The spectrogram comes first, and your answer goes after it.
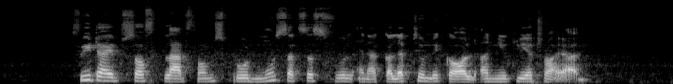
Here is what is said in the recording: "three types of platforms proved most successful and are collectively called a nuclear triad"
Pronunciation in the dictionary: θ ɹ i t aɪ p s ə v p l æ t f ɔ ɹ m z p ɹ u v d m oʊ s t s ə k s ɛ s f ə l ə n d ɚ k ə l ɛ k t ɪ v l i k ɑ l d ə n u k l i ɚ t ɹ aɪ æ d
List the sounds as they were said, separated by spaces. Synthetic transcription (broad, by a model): t ɹ i t aɪ p s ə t p l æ t f ɔ ɹ m s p ɹ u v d m oʊ s t s ə k s ɛ s f ə l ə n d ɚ k ə l ɛ k t ɪ v l i k ɑ l d ə n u k l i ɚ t ɹ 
